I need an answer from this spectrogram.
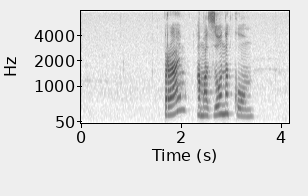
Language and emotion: Russian, neutral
